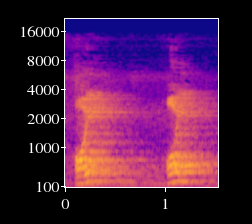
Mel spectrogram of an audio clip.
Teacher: this is a glide from back open rounded vowel just below half open position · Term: diphthong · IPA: /ɔɪ/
